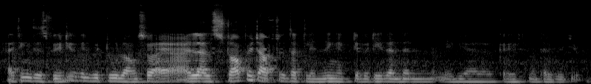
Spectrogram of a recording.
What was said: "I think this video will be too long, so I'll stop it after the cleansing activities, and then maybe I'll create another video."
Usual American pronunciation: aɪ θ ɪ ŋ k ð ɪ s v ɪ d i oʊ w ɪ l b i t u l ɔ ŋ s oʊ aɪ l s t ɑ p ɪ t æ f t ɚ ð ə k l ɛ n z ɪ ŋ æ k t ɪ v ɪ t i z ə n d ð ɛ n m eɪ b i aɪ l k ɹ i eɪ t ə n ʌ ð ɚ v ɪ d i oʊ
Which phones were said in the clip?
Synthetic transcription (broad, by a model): aɪ t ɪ ŋ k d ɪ s v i d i oʊ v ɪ l b i t u l ɔ ŋ s oʊ aɪ l s t ɑ p ɪ t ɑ f t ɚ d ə k l ɛ n z ɪ ŋ æ k t ɪ v ɪ t i z ə n d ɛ n m eɪ b i aɪ l k ɹ i eɪ t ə n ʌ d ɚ v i d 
